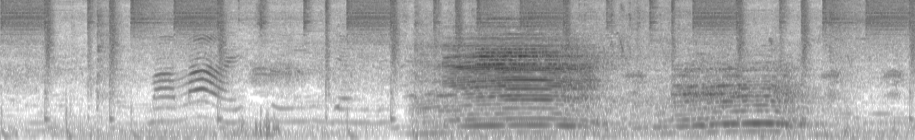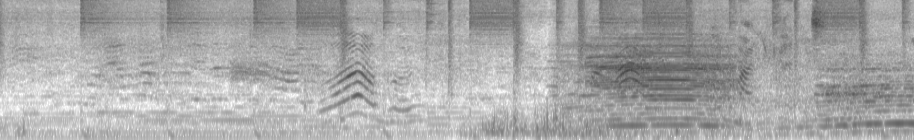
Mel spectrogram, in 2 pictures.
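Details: Village cows mooing: two long, loud bellowing moos several seconds apart, separated by shorter wavering calls and faint background noise.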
